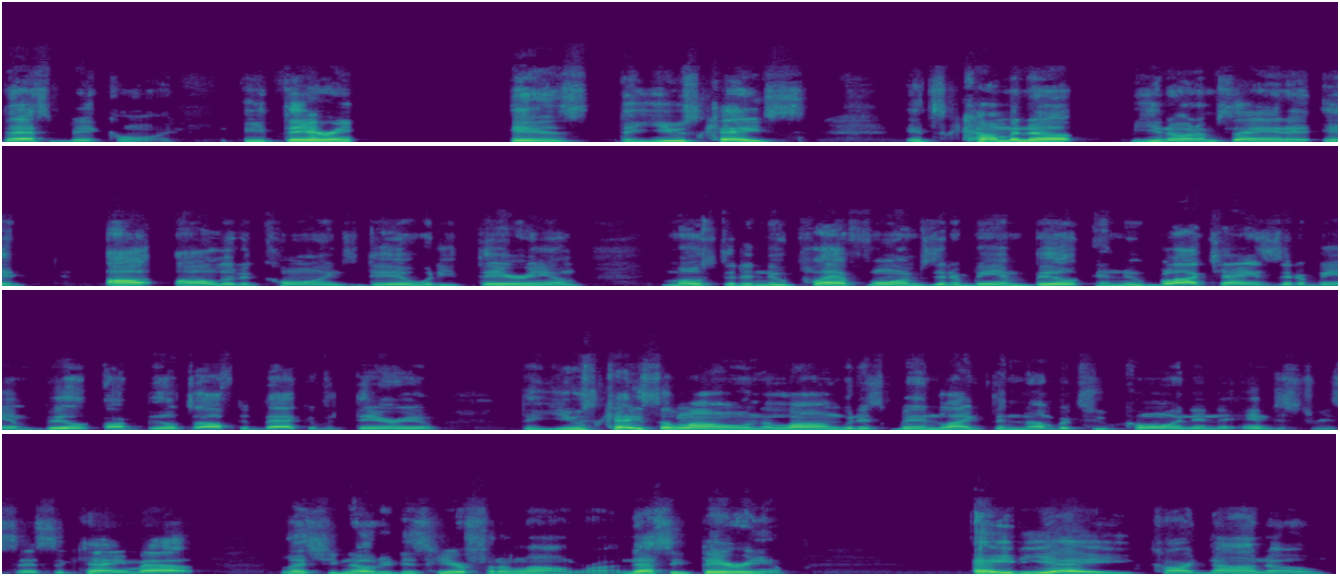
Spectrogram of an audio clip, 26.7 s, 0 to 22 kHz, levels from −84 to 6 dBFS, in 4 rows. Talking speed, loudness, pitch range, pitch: 185 wpm, -25 LUFS, 115-140 Hz, 130 Hz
